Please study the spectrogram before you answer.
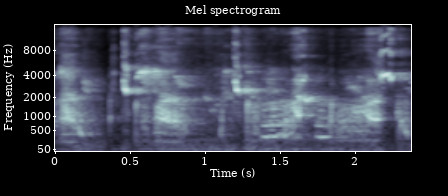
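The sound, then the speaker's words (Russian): Chirping calls from a pet bird named Arkasha: many short, shrill squeaks and trills in quick succession, uneven in rhythm, with a voice speaking softly at times. “Ой, ты мой хороший, хорошая птичка, птичка. Аркаша, птичка.”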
